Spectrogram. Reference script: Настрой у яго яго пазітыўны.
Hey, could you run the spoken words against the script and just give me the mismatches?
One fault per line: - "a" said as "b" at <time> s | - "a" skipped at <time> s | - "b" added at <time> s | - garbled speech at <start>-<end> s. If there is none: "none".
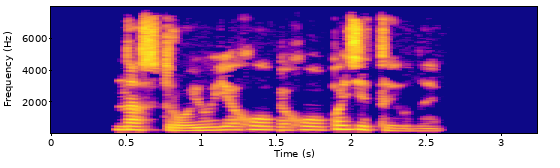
none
